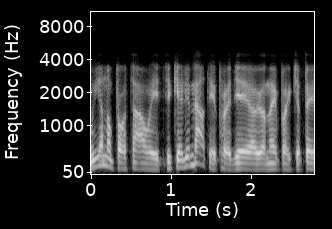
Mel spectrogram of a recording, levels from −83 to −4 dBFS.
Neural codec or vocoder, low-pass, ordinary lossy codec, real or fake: codec, 24 kHz, 1.2 kbps, DualCodec; 9.9 kHz; MP3, 96 kbps; fake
